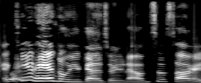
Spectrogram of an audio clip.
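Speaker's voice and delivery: play-acted upset, overwhelmed, near falling apart. Retelling a low moment in a long race: retelling being an emotional mess. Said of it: "like, an emotional mess".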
